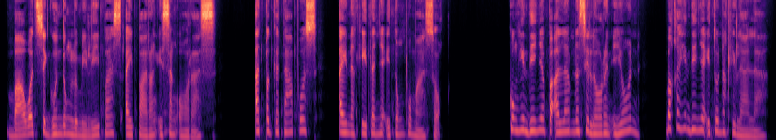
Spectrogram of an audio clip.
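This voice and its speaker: A woman's voice: sits low, darkish tone, dry recording, studio quality. A woman narrating a scripted dramatic audiobook story.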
